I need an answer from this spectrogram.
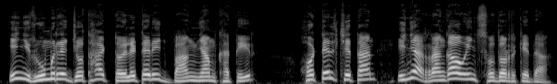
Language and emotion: Santali, angry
